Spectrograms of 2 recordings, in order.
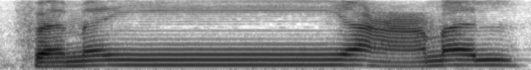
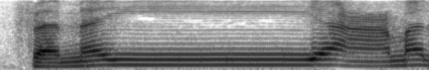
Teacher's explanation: هكذا فمن يعمل، فمن هذه الياء الأولى، يعمل هذه الياء الثانية، الغنة مصاحبة للياء الأولى ولا يطغى صوت أحدهما على الآخر · Shown in: first take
